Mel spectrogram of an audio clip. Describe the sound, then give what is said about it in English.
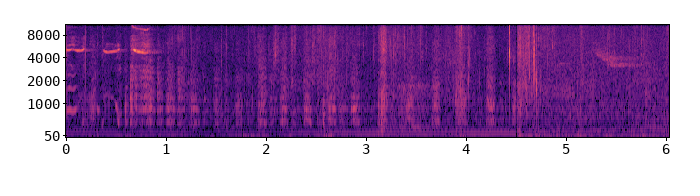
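A dog whines in high, thin cries and pants steadily at a clearing on a hiking trail during a rest break, with footsteps and outdoor rustling underneath and a low steady hum through most of it. “As usual, he starts crying because he doesn't want to stop.”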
